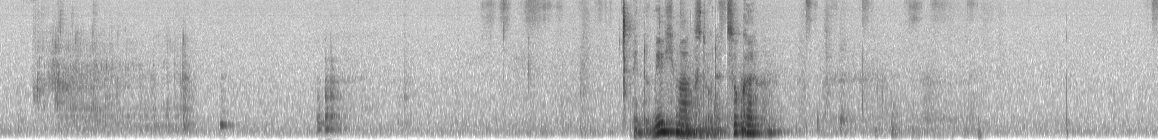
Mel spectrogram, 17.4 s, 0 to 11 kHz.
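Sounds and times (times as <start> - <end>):
tea pouring into a teacup: 0.5 - 3.0
speech: 9.8 - 11.6.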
